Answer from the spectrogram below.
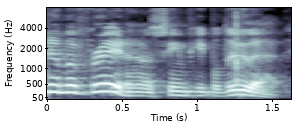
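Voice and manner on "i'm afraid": high, loud, mock-scared "afraid" falling away; overplayed fright, falling on "afraid"; hammed-up fear. Shown as a demonstration. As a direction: repeat "I'm afraid" with a dropping overdone wail. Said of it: "the worst thing you can do playing Macbeth is go".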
